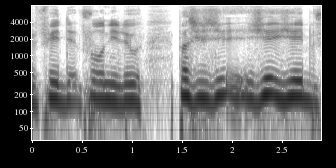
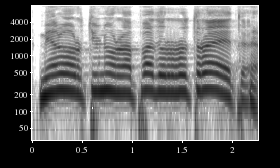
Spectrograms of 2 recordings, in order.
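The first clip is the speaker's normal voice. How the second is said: raised, high Béarnais accent, imitating father; Béarnais father's accent; 7 semitones higher than usual. Father turning to his son about his pension, mock-alarmed Béarnais accent. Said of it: "avec son bel accent bernin".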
